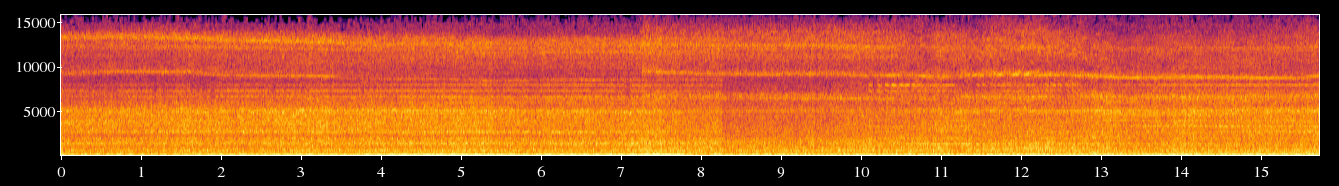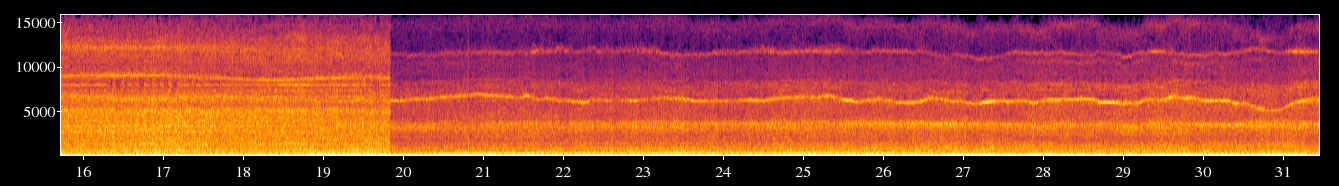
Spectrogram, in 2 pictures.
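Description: Van's RV-6 light aircraft's piston engine and propeller heard from inside the cockpit, running steadily. About two-thirds of the way through the engine note shifts abruptly to a different, slightly higher pitch that wavers a little.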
